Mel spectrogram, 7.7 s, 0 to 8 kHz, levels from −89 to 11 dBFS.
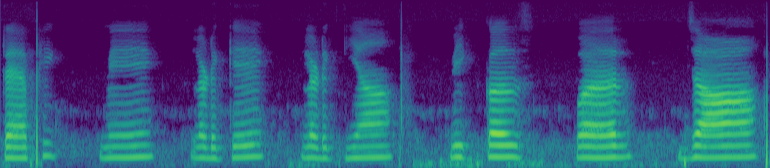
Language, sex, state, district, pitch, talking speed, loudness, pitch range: Hindi, female, Punjab, Fazilka, 200 Hz, 55 wpm, -17 LUFS, 195-205 Hz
